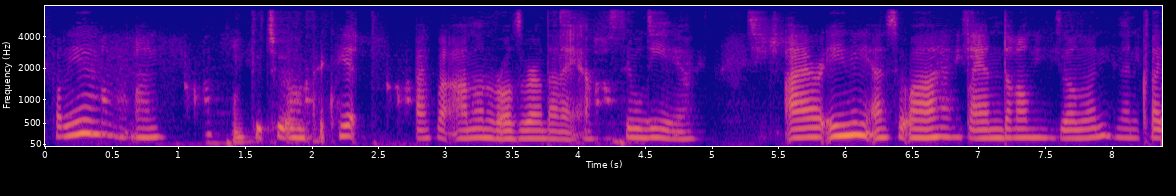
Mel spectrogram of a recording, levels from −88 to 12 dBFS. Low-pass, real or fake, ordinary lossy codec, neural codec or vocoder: 7.2 kHz; fake; none; codec, 16 kHz, 0.5 kbps, X-Codec, HuBERT features, trained on balanced general audio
